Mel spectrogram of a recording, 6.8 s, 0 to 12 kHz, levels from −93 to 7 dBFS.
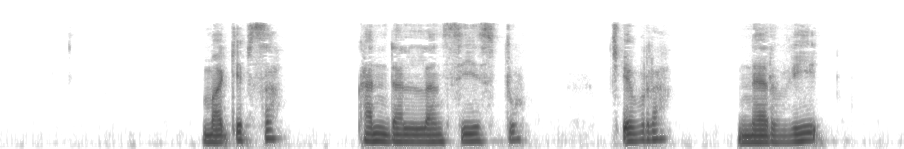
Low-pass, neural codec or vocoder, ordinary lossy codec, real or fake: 7.2 kHz; codec, 16 kHz, 4.8 kbps, FACodec; MP3, 48 kbps; fake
